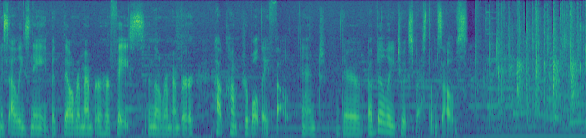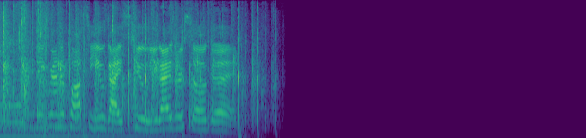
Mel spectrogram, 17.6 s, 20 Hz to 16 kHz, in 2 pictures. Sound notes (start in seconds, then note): 7.1 applause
